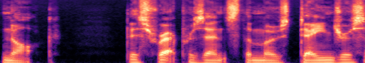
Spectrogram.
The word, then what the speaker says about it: NOC: You're offered something entirely different, non-official cover, NOC, pronounced knock.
